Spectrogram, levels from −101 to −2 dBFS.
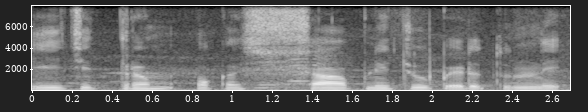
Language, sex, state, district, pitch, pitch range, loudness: Telugu, male, Telangana, Hyderabad, 135 Hz, 130-140 Hz, -19 LUFS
